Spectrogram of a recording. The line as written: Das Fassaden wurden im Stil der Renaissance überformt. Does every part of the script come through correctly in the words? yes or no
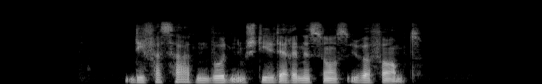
no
